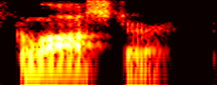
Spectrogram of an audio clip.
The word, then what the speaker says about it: Gloucester: Yeah, there's no back and forth. It's Gloucester.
